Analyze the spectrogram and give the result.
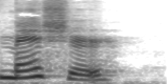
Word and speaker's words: measure: The word is measure, to measure. – That's right. Measure. Measure. En este caso, la S suena francés, como el sonido en palabras franceses como genre o el nombre Jacques o je en je m'appelle.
